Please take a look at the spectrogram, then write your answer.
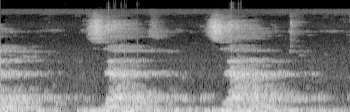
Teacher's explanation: Orang Mesir mengatakan orang mengucapkan zat, pojok lidahnya harus kelihatan dari depan.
